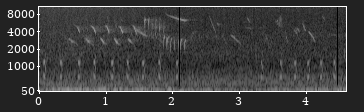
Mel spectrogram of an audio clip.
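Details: Yellow-billed hornbill calling from high in a tree on Tswalu Kalahari Reserve, South Africa, at sunset in 32°C heat; steady run of low, hollow clucks, several a second, while other birds chirp and twitter.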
